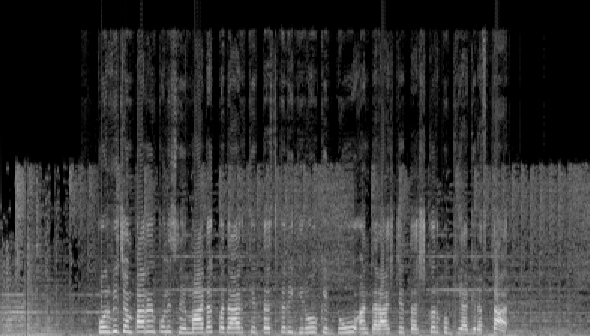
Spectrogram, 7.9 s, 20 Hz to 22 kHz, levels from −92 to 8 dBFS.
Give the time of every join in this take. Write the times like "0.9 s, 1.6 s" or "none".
0.9 s

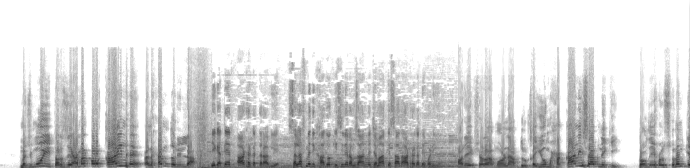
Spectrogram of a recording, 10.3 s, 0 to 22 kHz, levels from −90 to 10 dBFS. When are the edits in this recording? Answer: 3.0 s, 6.7 s

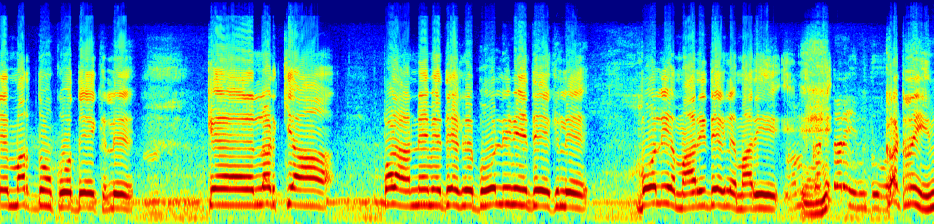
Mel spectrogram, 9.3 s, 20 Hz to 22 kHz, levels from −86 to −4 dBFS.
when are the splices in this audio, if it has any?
none

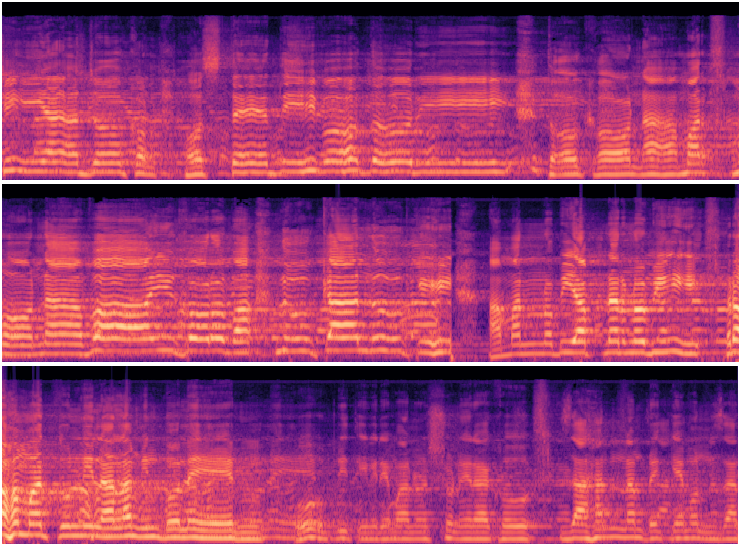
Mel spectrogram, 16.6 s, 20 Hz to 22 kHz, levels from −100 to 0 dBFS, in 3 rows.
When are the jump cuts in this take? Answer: 8.9 s

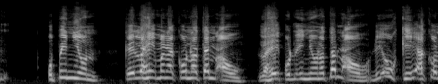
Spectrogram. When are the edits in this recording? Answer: 2.5 s

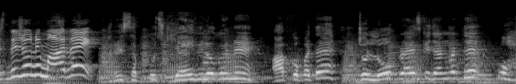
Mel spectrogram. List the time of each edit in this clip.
none

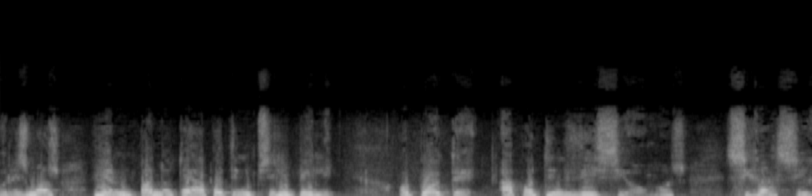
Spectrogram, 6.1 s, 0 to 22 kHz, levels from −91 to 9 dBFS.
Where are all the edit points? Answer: 5.2 s

